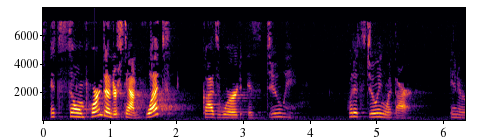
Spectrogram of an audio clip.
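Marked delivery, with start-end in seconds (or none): none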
